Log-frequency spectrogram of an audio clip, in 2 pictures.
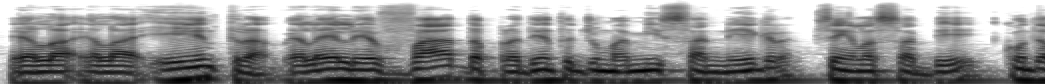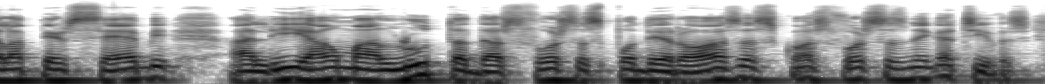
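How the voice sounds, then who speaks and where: A Brazilian man with a mellow, soft-edged voice talks casually as an interview guest. He explains things step by step, repeating words while he finds the next one. There is some noise behind him. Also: mid-range voice, moderate pace, few pauses. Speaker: guest author. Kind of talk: casual podcast conversation.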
